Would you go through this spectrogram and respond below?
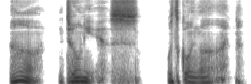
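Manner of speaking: slow, breathy, near-whispered put-on character voice. Trying an impersonation while greeting Antonius, Solid Snake impression. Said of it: "let me see if I could do my, uh, snake impersonation".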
